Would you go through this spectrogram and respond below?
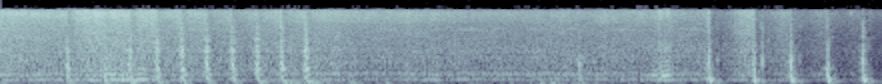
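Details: A honey bee swarm is caught in California. The low, continuous buzzing of many bees runs beneath a loud series of rapid knocks or taps, first about four per second, then again near the end.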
